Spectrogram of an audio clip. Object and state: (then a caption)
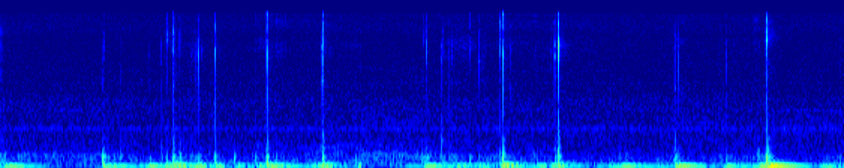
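Plastic bracelet. Long chrome nails tap and scratch a chunky white plastic bracelet with magenta oval inlays, held over a foam-covered microphone. Short, crisp clicks with quick decay come at irregular intervals, with soft scraping between them, over a steady low hum.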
